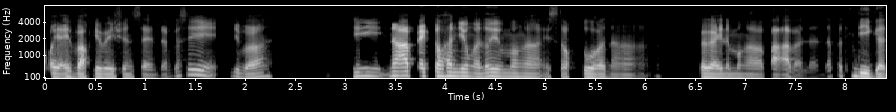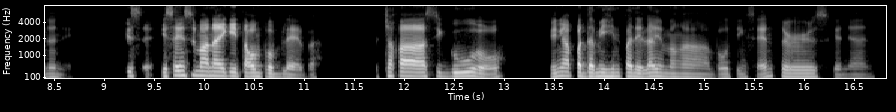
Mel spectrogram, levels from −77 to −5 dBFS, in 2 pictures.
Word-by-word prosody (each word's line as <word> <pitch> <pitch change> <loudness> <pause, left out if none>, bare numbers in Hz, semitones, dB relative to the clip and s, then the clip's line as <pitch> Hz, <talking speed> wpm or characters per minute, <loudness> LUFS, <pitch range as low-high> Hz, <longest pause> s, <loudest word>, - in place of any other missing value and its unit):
kaya 125 -2 -1
evacuation 115 -2 -3
center. 105 0 -12
Kasi 185 0 -5 0.2
'di 145 - -11
ba, 120 +3 -4 0.9
'di 155 0 -6
naaapektuhan 160 -2 +4
'yung 145 -2 0
ano, 135 +3 -2
'yung 140 -1 -1
mga 130 -2 -6
istraktura 120 -1 -5
na 110 -1 -15 0.6
kagaya 120 -2 +2
ng 115 - -8
mga 115 -1 -9 0.2
paaralan, 100 -2 -5
dapat 130 +2 -17
hindi 135 -4 +2
gano'n, 120 0 -3
eh. 110 - -35 0.5
Isa 160 -1 -6
isa 150 +3 0
'yon 185 - +3
sa - - -4
mga 170 -1 +7
nakikita 155 -3 +6
kong 140 - -1
problema. 115 -5 -3 0.6
At - - -33
saka 160 +1 +4 0.2
siguro, 145 -5 -1 0.4
'yon 135 +4 -1
nga 160 - +3
padamihin 145 0 +3
pa 145 - +5
nila 140 +2 +2
'yung 140 -2 -5
mga 125 -1 -6 0.2
voting 115 0 -12
centers, 130 +1 -5
ganiyan. 110 0 -17
130 Hz, 155 wpm, -22 LUFS, 115-150 Hz, 0.9 s, mga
